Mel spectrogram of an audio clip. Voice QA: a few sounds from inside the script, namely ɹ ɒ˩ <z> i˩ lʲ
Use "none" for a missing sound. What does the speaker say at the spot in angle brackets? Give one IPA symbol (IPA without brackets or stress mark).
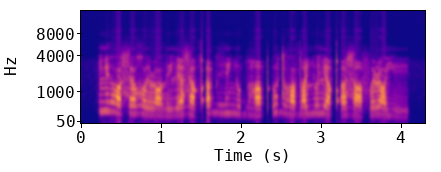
ð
